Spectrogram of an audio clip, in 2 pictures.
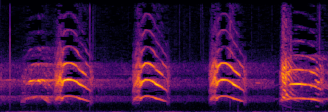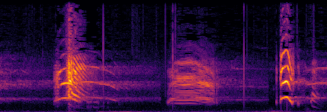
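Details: Limpkin from eastern and central North America giving loud, wailing, nasal cries with a harsh rattling edge, repeated about once a second with brief pauses between calls.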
